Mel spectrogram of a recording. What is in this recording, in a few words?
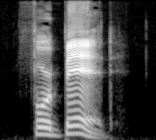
"forbid", English voice, spelling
